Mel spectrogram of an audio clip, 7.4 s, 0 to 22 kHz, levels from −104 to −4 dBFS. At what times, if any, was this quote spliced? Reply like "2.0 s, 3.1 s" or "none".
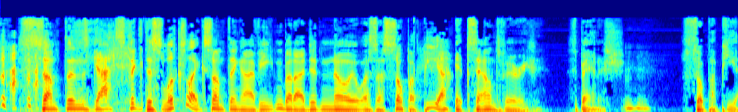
1.4 s, 4.5 s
